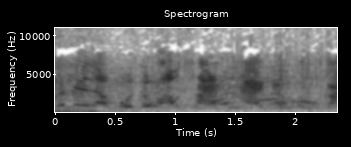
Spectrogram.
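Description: Stage music cuts off just after the start, followed by children's high-pitched voices calling and shouting out several times.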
